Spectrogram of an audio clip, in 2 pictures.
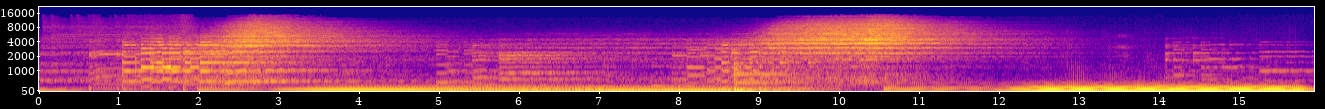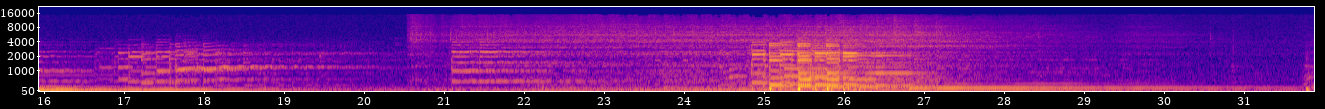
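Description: Rock band's instrumental intro: electric guitar over sustained low bass notes, with two loud swells in the first half. The second half drops to a quieter, sparser passage of guitar notes.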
